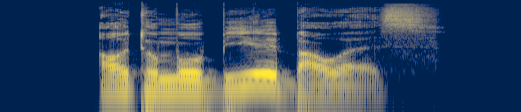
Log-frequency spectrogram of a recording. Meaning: genitive singular of Automobilbau
- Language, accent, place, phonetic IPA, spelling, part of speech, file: German, Germany, Berlin, [aʊ̯tomoˈbiːlˌbaʊ̯əs], Automobilbaues, noun, De-Automobilbaues.ogg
